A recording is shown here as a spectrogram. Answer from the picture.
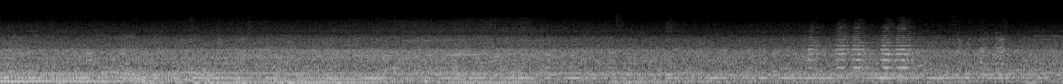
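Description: Roadside traffic noise with people talking in the background, and a brief pitched horn toot about eight seconds in.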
